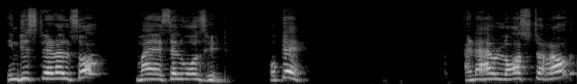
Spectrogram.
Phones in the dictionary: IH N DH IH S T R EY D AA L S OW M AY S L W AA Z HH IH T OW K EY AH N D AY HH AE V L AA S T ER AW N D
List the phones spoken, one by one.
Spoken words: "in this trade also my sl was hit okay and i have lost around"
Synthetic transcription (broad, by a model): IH N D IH S T EY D AA L S OW M AY S L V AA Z HH IH T OW K EY AH N D AY HH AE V L AA S T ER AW N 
